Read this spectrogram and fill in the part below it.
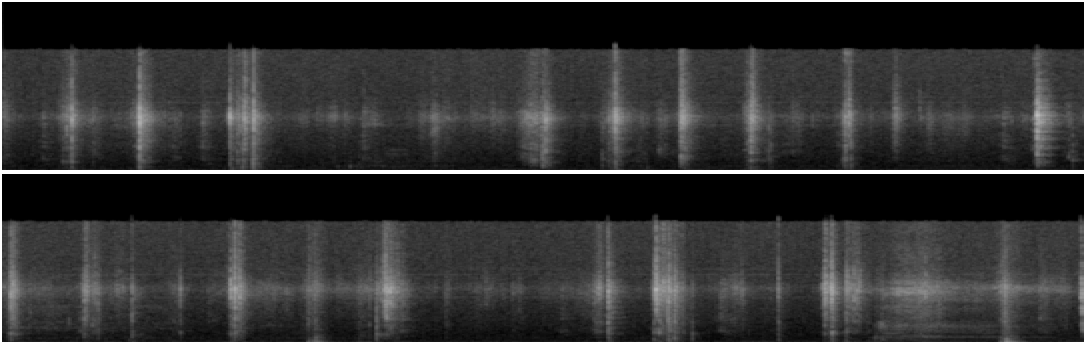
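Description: Tree of Life oracle cards being shuffled by hand, close up and alone, with a steady run of quick papery riffles and taps that continues without pause.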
